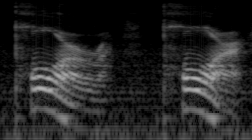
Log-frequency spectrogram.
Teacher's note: ends with the er sound which does make a buzz at your vocal chords the r sound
